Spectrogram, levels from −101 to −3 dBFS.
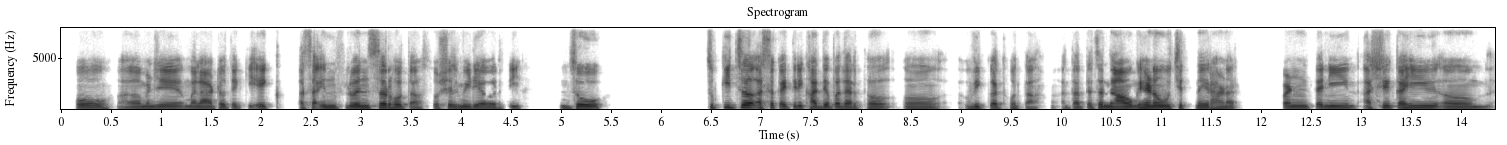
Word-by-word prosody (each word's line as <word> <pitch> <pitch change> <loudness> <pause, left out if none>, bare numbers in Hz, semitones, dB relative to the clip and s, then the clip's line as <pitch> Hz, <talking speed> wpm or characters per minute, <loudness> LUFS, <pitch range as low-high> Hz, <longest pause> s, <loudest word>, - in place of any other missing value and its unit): हो, 170 -7 -1
अ, 135 +2 -5
म्हणजे 155 +1 0
मला 155 -1 -1
आठवतंय, 165 +3 -3
की 165 - -10
एक 160 +1 -3 0.2
असा 145 +3 -2
इन्फ्लुएन्सर 170 +3 +2
होता 155 -3 -1
सोशल 145 0 -5
मीडियावरती. 140 -1 -2 0.5
जो 160 +2 +4 1.1
चुकीचं 210 0 +4
असं 190 +2 -1
काहीतरी 170 0 +1
खाद्यपदार्थ 145 -3 +1
अ, 135 -1 -4 0.6
विकत 140 0 -2
होता. 120 -3 -8 0.3
आता 130 +1 -5
त्याचं 145 +3 -1
नाव 145 +2 +6
घेणं 165 +1 +6
उचित 160 0 +1
नाही 175 -1 +1
राहणार. 145 -2 -3 0.5
पण 160 0 +1
त्यांनी 170 +2 +1 0.2
असे 185 +4 0
काही 185 0 +3
अं, 140 -4 -1
155 Hz, 135 wpm, -25 LUFS, 140-170 Hz, 1.1 s, नाव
